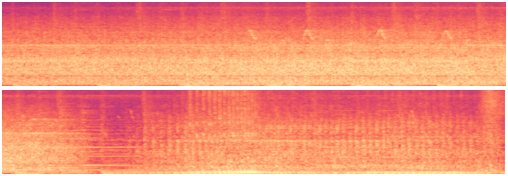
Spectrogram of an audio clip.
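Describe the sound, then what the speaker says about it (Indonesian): A cartoon red truck and orange construction machine rumble along with a steady, loud engine drone, then a brief mechanical clatter and a heavier surge near the end. "Truk merah dan mesin konstruksi oranye terus bergerak di sini."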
